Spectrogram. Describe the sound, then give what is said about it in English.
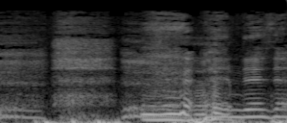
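A voice imitates a woman breathing heavily on camera, with loud, labored breathy huffs that blend into strained voiced exhales over about two seconds. “I called her Heavy Breather because that's what she would do in the camera”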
